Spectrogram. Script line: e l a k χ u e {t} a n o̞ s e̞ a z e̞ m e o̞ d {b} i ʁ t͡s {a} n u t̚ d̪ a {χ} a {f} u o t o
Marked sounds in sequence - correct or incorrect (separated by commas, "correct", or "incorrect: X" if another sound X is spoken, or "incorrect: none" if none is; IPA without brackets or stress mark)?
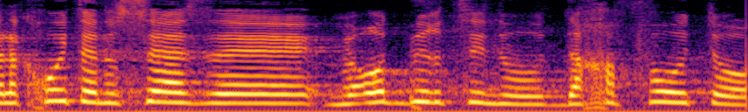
correct, correct, incorrect: i, correct, correct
